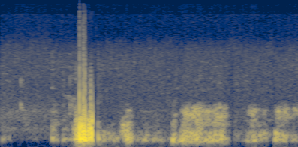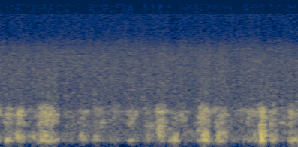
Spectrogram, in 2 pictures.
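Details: Abdominal auscultation with a stethoscope: low gurgling and rumbling with one loud early burst, then scattered bubbling clicks and growls. These are active bowel sounds, stomach growling.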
